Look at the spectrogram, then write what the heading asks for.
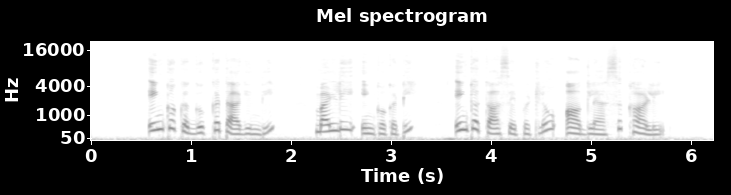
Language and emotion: Telugu, neutral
